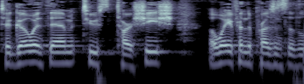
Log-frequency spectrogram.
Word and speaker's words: Tarshish: Some people pronounce it Tarshish. I'm just going to say Tarshish.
